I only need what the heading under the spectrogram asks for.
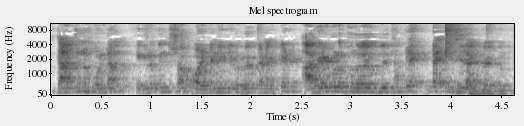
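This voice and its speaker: A man's voice: fairly high pitch, expressive, very fast. A man teaching a recorded chemistry lesson, patiently repeating each step and checking that students follow. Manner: patient, repeats steps and asks checking questions. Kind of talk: recorded online lecture. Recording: echoey room.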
